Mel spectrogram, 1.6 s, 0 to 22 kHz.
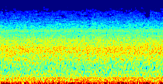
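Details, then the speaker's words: PC with a Corsair iCUE H100i RGB PRO XT AIO and a DeepCool FH-10 fan hub: the two inner case fans run flat out with a steady rush and hum because they get no PWM control; the front fans run slow. "these two fans are seemingly getting the pvm control from the aio because these are the ones that connected to the aio and these two are running at maximum speed so i'm still not there"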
